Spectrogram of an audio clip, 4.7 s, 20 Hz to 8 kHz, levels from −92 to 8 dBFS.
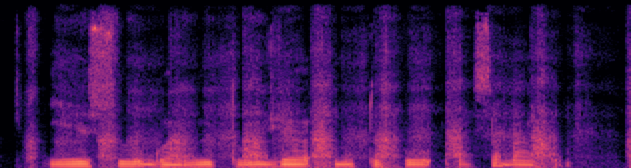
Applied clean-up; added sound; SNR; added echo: neural mask model RNNoise.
